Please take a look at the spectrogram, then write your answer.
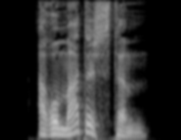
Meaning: strong dative masculine/neuter singular superlative degree of aromatisch
- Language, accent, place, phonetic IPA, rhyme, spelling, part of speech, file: German, Germany, Berlin, [aʁoˈmaːtɪʃstəm], -aːtɪʃstəm, aromatischstem, adjective, De-aromatischstem.ogg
